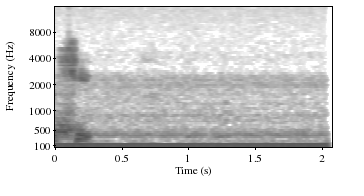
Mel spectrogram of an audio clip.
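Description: The last words of a man's speech, then a steady low electrical hum with faint hiss underneath: mains-type hum on the call audio.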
